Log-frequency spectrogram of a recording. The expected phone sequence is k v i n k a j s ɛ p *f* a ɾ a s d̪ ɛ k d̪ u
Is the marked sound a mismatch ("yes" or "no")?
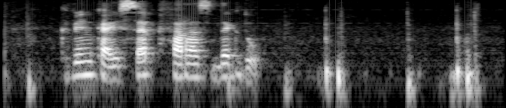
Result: no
